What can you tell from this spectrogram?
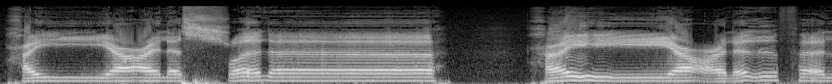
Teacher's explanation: فلاح یہاں پر حروف مد ہے، مد کے بعد ساکن ہا آ رہا ہے وقف کی صورت میں، تو اس کو 4 سے 5 سیکنڈ آپ لمبا کر سکتے ہیں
